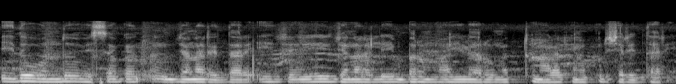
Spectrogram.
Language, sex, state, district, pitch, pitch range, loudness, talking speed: Kannada, male, Karnataka, Koppal, 115 Hz, 110-125 Hz, -17 LUFS, 115 wpm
